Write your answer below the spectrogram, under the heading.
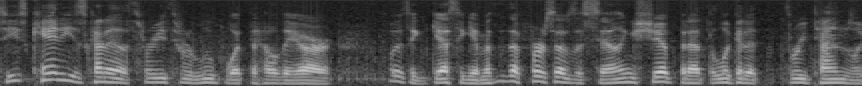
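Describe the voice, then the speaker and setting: This man's voice sits at a medium pitch with lively intonation. The sound is dry and close, with no echo. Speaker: video blogger. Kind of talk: casual vlog. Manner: animated.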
